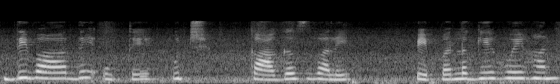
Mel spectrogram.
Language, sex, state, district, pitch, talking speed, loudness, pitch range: Punjabi, female, Punjab, Kapurthala, 260 Hz, 105 wpm, -15 LUFS, 240-280 Hz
